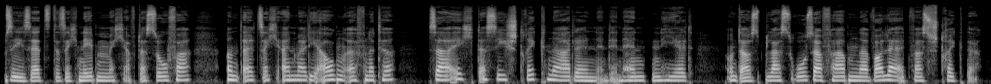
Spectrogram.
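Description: A woman narrating a novel in the first person, with calm, even storytelling. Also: lowish voice, moderate pace, dry recording, clean studio sound. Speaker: audiobook narrator.

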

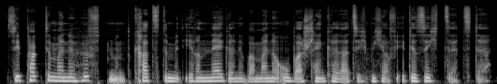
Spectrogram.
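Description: A woman narrating a first-person erotic story in a calm, intimate reading style. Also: sits low, fairly quick, dry recording, clean studio sound. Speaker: audiobook narrator.

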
